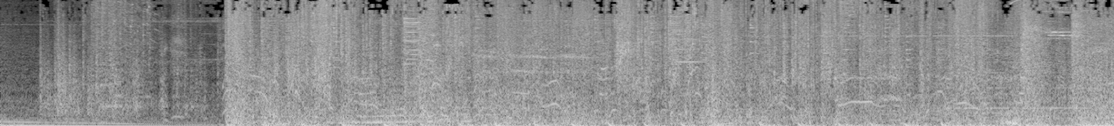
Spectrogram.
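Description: Film sound effects of a subway car being smashed through: a deep low rumble, then about three seconds in a sudden loud crash that runs on as continuous smashing and shattering, with dramatic music throughout.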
